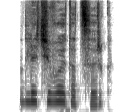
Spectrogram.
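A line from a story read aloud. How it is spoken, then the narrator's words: Gloomy question. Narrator (Russian): мрачно спросила я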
